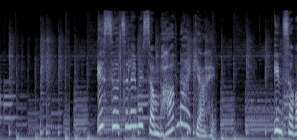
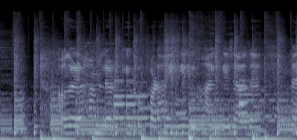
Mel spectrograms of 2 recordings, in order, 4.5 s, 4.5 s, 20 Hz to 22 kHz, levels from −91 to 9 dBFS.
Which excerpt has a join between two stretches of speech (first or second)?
first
